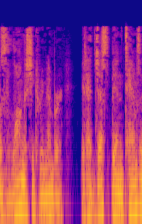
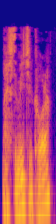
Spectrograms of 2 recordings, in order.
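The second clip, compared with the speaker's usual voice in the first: usual speaking voice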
